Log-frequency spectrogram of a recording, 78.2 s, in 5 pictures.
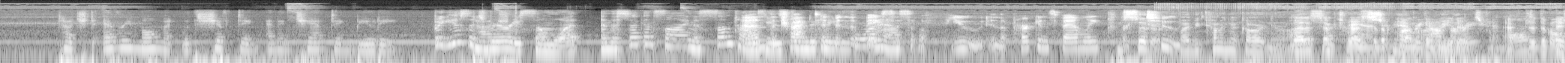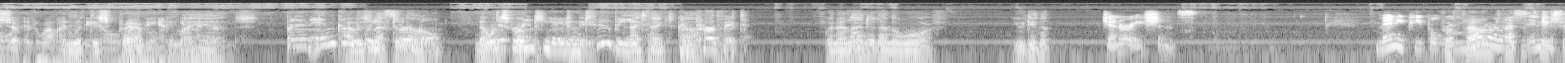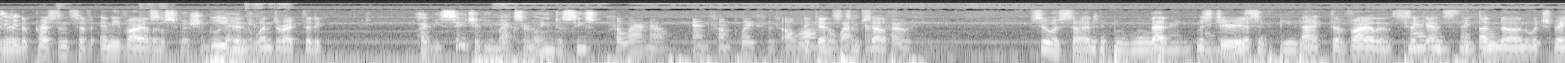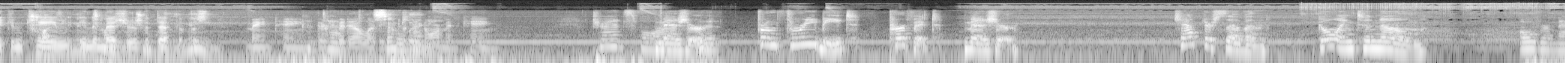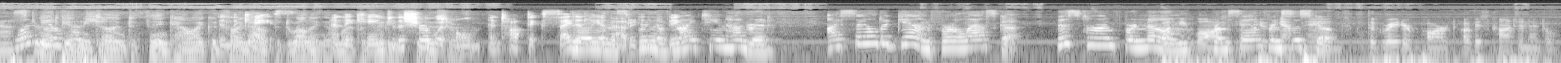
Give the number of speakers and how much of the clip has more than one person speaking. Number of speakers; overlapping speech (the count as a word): seven, about 45%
